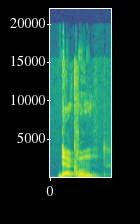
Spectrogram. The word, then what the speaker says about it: Declan: And again, Declan, is that how we pronounce it? Yeah, it's definitely, it's pronounced like CK.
